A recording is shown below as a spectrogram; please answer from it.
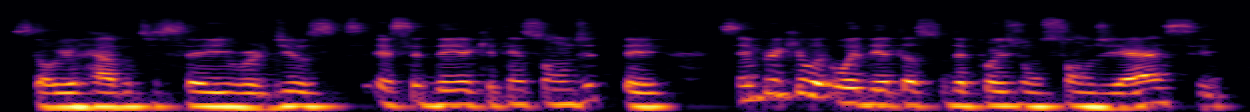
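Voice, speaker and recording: A man's voice: medium pitch, moderate pace. A man with a Brazilian Portuguese accent teaching an online English class, switching between Portuguese and English and patiently repeating the forms. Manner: explains patiently, repeats forms, checks with students.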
